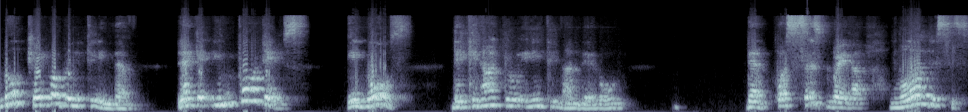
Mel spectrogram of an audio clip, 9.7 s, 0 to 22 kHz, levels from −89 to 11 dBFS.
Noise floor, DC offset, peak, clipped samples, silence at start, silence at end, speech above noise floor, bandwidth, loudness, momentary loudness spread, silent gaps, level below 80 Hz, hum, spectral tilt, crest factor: -69 dBFS; 0.1%; 0 dBFS; 0.7%; 0 s; 0 s; 59 dB; 13 kHz; -11 LUFS; 12 LU; none; -46 dBFS; none; -5 dB/octave; 12 dB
